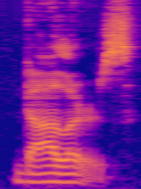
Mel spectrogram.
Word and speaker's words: dollars: But you could also use dollars if you wanted, though it is often pronounced with a Z sound, dollars.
